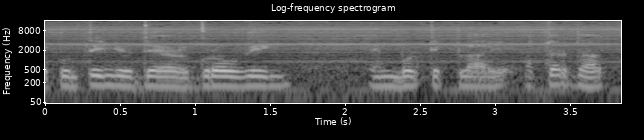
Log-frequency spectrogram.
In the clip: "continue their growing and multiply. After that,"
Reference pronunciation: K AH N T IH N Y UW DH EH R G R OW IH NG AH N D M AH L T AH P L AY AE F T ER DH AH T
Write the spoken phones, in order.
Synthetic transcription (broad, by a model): K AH N T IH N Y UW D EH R G R OW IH NG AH N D M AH L T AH P L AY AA T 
